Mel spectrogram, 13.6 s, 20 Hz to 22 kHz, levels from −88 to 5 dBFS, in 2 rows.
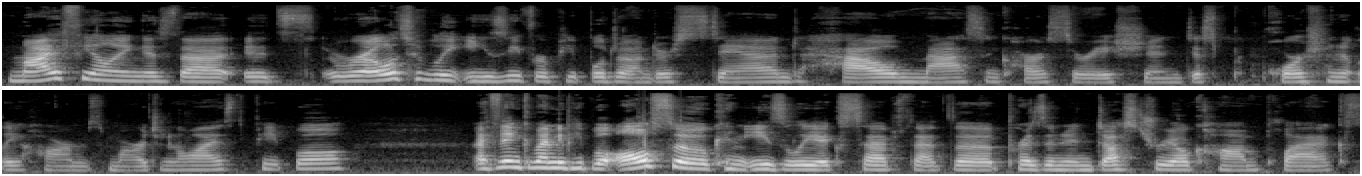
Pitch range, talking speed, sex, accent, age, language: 165-195 Hz, 135 wpm, female, American, 20-39, English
